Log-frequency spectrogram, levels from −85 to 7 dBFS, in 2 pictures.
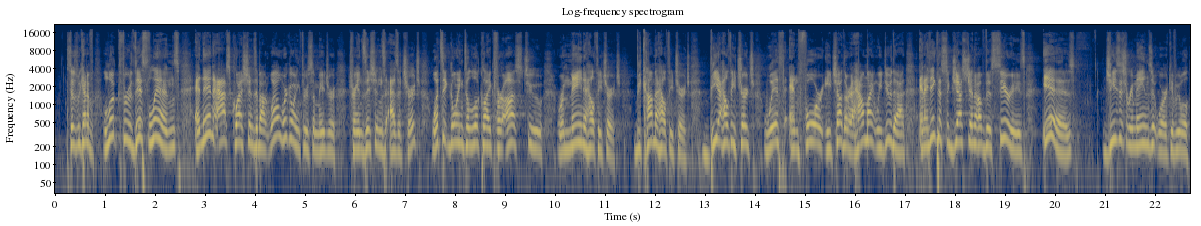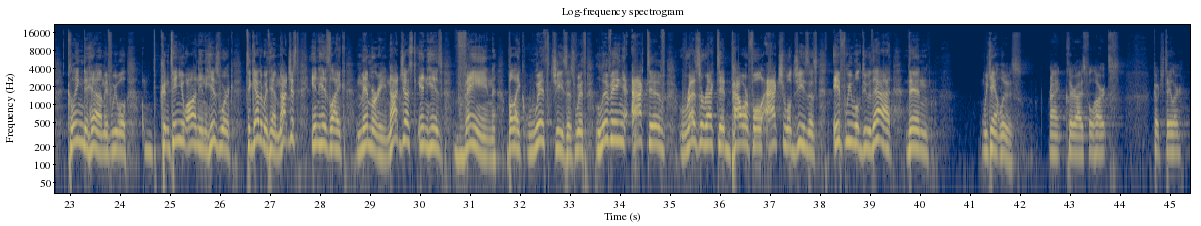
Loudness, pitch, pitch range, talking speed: -18 LUFS, 195 Hz, 170-230 Hz, 165 wpm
